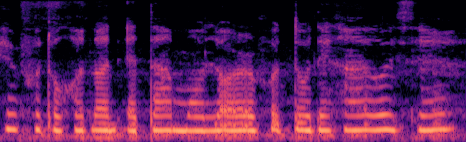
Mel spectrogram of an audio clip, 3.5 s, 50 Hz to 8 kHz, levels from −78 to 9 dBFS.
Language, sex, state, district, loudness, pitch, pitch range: Assamese, female, Assam, Sonitpur, -13 LUFS, 300 Hz, 295-310 Hz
